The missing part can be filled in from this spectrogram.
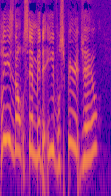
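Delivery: very high, tiny, squeaky cartoon character voice. Voicing a demon in a story, in a Mickey Mouse voice. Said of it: "the demons sound like Mickey Mouse".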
